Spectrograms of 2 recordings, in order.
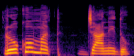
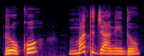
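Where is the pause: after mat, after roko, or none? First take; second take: after mat; after roko. First: There is a pause after the word mat. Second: There is a pause after the word roko. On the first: Do not stop them, let them go. "जाने के विषय में कहा जा रहा है" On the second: Stop them, do not let them go. "न जाने देने के विषय में कहा जा रहा है"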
